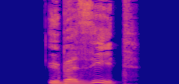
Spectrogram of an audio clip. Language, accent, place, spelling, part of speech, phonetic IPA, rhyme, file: German, Germany, Berlin, übersieht, verb, [ˌyːbɐˈziːt], -iːt, De-übersieht.ogg
- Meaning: third-person singular present of übersehen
